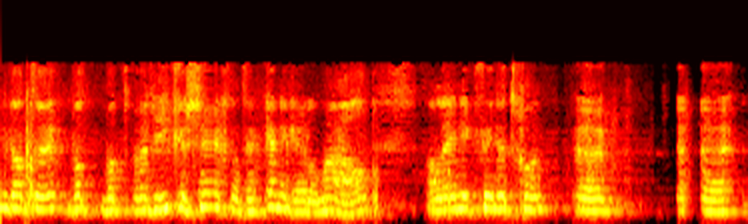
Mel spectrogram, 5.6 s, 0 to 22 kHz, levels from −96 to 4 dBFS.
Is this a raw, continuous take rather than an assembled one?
yes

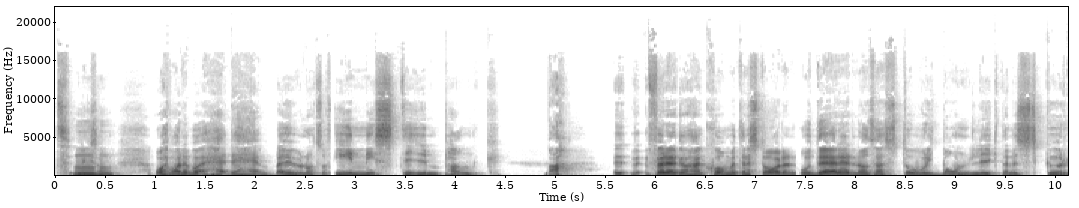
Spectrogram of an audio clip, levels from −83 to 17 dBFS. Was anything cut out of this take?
yes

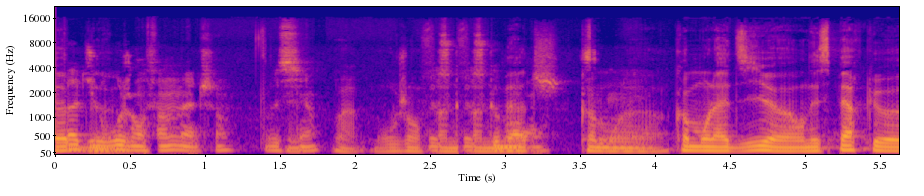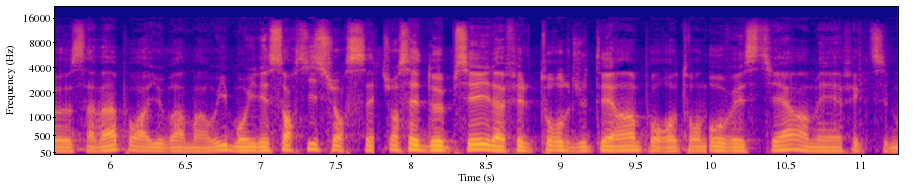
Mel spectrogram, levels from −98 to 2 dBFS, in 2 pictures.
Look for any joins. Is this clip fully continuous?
no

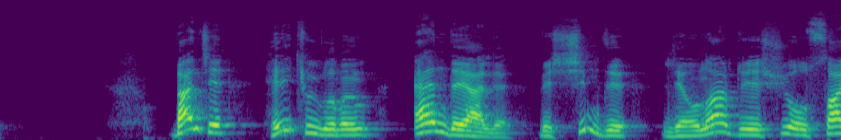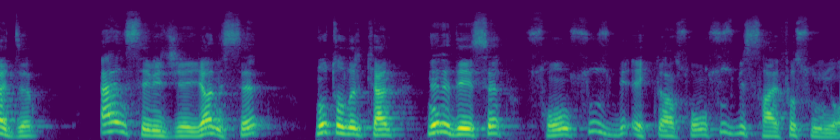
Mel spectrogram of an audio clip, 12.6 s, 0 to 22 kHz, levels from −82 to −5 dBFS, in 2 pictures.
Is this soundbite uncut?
yes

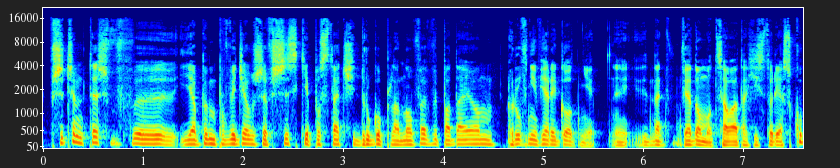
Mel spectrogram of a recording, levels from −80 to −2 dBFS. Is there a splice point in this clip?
yes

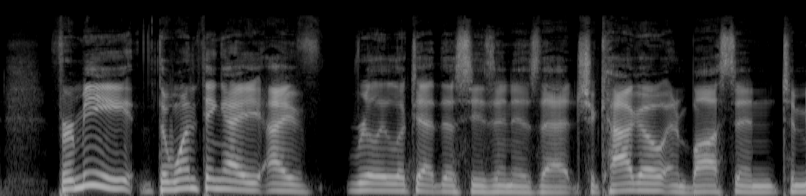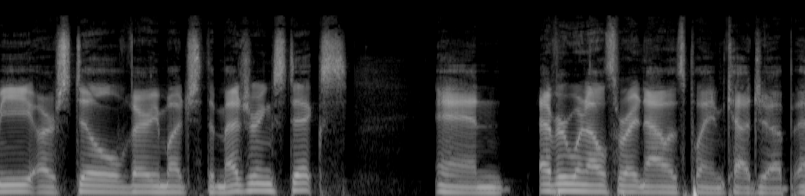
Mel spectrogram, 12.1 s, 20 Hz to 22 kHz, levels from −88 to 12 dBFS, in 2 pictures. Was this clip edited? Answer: no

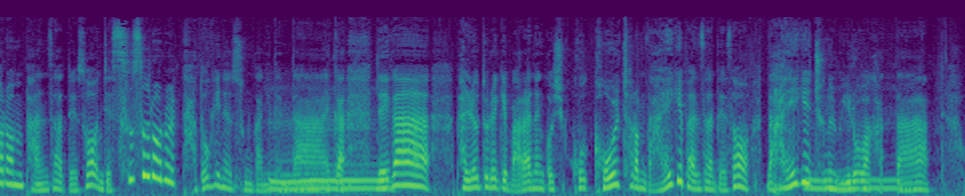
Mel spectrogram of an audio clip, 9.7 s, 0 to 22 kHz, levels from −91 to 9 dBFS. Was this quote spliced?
yes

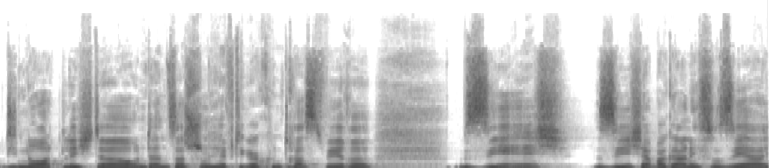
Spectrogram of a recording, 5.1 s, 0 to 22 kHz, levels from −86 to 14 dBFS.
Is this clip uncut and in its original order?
no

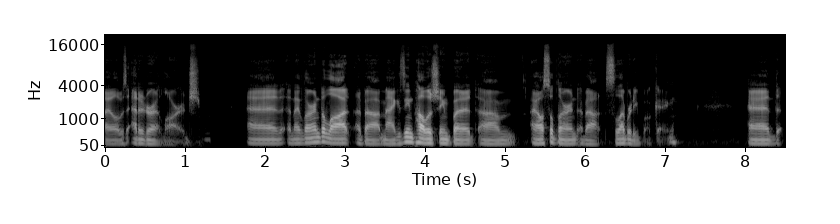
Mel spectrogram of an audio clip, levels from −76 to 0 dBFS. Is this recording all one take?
yes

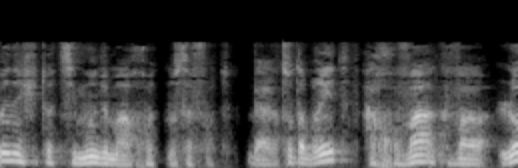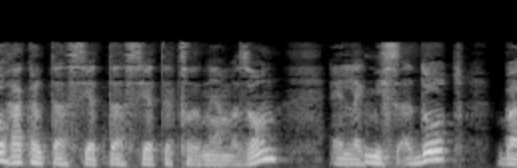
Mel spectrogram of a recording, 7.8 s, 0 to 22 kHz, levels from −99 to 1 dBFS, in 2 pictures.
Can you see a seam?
yes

